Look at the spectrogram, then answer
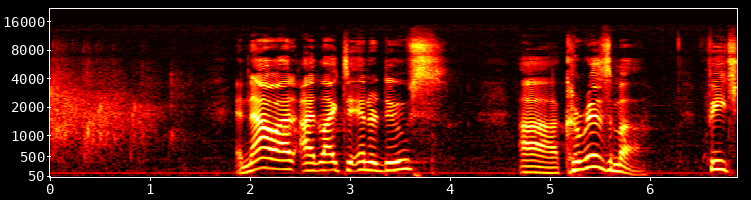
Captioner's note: applause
